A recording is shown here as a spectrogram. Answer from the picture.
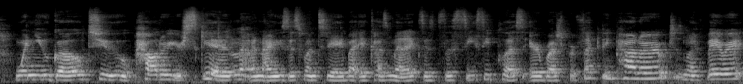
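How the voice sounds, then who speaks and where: A woman of medium pitch talks at a fairly quick pace with hardly any pauses and ordinary pitch variation. Room echo is audible, and there is noticeable background noise. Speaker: beauty vlogger. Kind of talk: tutorial. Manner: casual, chatty.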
